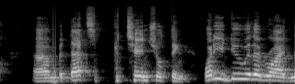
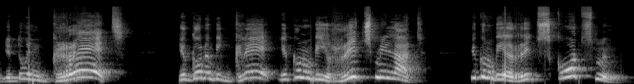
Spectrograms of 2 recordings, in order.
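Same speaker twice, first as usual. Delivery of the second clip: lightly put-on Scottish accent, higher; a hint of a cheery Scot telling you you'll be rich; 5 semitones higher than usual. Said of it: "how was the accent?".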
